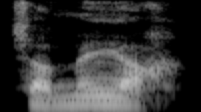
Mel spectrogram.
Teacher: The mem, the tzere, the chet. The patach is not a true vowel. It is artificial. It's a glide between the frontal sound of the tzere to the laryngeal chet in the throat. Sameach, you pronounce the patach before the last letter.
